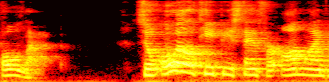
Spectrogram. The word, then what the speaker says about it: OLAP: and ol8b the lat the the latter is sometimes sometimes uh pronounced as olap so oltp stands for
